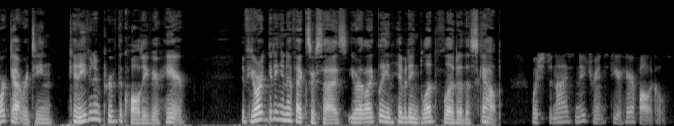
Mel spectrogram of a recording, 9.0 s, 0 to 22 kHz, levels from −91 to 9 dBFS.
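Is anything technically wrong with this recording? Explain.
Yes. At 6.67 s, right after "flow to the scalp", the speech abruptly turns dull and boxy and stays that way to the end. The likely cause is an input switched to a poorer device mid-recording. The new path passes nothing above 3.8 kHz, so the upper band vanishes. The level drops by roughly 10 dB. A new background noise appears, sitting roughly 45 dB below the signal. There is no gap at the switch.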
